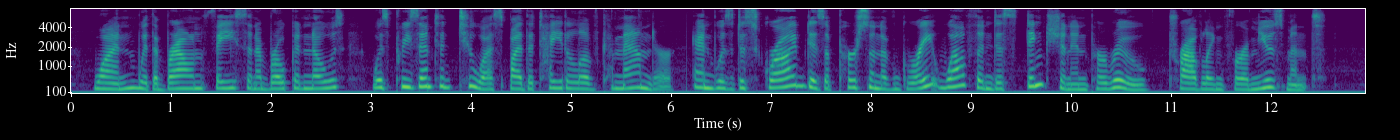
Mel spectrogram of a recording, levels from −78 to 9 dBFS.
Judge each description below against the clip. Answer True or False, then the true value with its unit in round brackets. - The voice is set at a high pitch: True (225 Hz)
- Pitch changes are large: False (3.9 semitones)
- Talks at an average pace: True (160 wpm)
